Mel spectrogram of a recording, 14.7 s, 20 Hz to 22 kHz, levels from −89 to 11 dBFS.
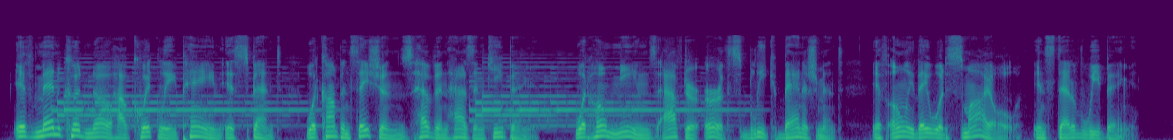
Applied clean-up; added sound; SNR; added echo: none; Guitar; 12 dB; none.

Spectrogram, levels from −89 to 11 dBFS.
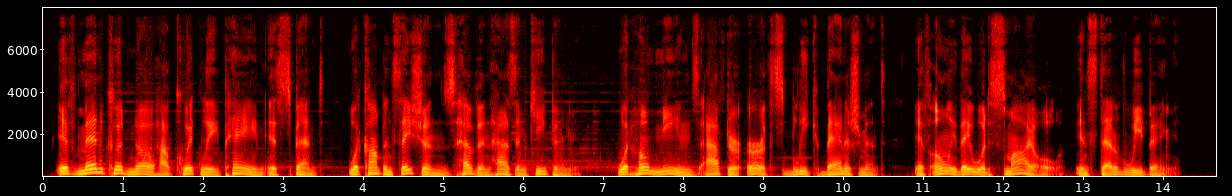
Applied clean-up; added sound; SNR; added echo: neural separator model SepFormer DNS4.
